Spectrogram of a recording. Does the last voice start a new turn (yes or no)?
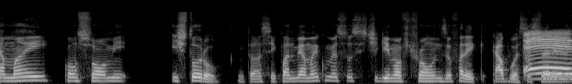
yes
